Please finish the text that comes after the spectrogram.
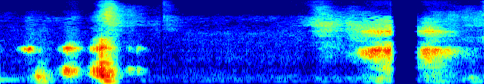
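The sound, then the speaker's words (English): A dog jumping up behind the speaker gives three quick, excited yips or whines, then a couple more after a short pause, with scrabbling movement and no one talking. “I got a bloody dog jumping up behind me.”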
